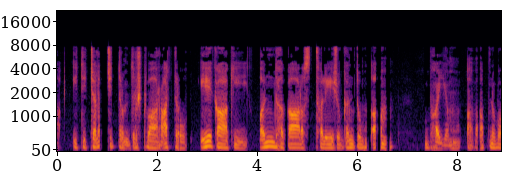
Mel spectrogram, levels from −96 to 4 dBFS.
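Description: Throughout, the speech sounds rough and grainy, with a hiss between the harmonics and a thin, artificial top end. This is plainly audible low-delay AAC compression, likely AAC-ELD at around 32 kbps, whose short frames resolve pitch poorly at that rate.

The sound fades to silence and back with soft edges at 0.83 s for 0.18 s, 2.42–2.68 s as broken gaps (longest about 0.1 s), 4.52 s for 0.09 s, 6.11–6.66 s as scattered dropouts, and 8.39 s for 0.06 s. This is AAC frame loss with muting: the decoder zeroed the missing frames and the overlapping windows smoothed each hole.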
